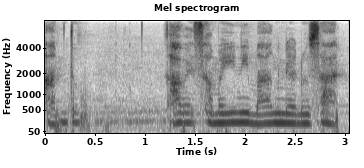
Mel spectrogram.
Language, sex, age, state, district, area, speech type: Gujarati, female, 18-30, Gujarat, Junagadh, urban, spontaneous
